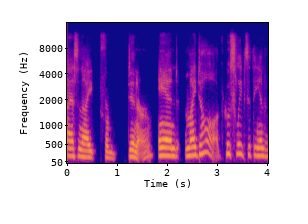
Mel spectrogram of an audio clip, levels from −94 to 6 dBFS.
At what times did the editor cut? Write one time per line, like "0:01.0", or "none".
0:01.7
0:03.0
